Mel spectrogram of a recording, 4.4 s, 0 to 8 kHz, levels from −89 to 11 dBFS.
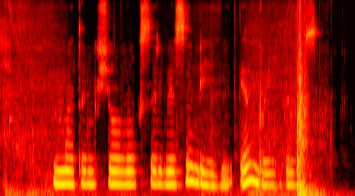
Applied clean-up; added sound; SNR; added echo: none; Sliding door; 10 dB; none.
